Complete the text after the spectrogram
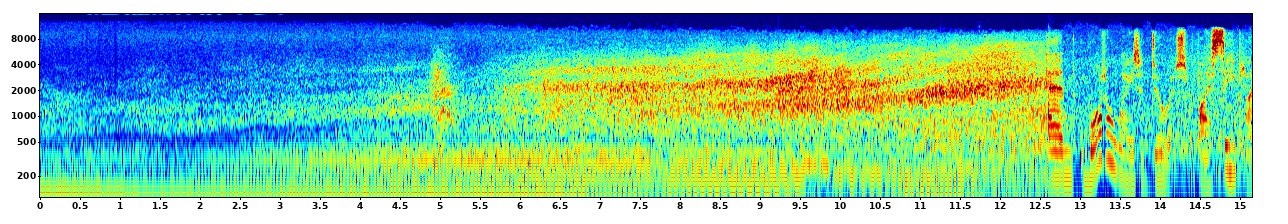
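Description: A small propeller plane engine drones loudly, then drops in pitch as the plane slows.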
